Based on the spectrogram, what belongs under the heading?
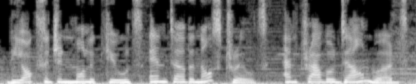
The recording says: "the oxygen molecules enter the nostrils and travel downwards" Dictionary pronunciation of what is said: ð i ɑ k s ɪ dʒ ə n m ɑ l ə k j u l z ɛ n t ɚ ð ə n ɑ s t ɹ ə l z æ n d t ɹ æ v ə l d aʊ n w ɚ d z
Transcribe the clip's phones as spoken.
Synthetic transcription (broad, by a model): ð i ɑ k s ɪ dʒ ə n m ɑ l ə k j u l z ɛ n t ɚ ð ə n ɑ s t ɹ ə l z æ n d t ɹ æ v ə l d aʊ n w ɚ d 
